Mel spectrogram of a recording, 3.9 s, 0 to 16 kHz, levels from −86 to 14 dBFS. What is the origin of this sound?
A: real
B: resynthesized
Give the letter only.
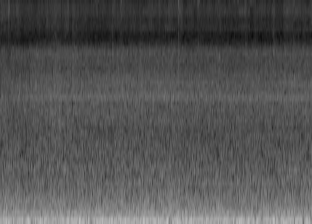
A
